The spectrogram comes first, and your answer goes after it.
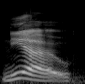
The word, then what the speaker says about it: Neo: You say it like you spell it, Neo. Okay. Neo! Like the singer.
